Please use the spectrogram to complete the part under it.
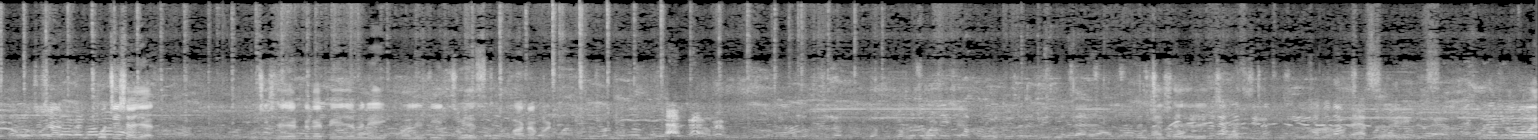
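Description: A crowd of men chatters in the background outdoors.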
